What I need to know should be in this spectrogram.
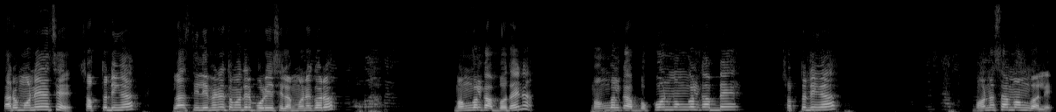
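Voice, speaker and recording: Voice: medium pitch, fairly bright tone. A teacher leading an online revision class, asking questions and then answering them, checking again and again that students follow.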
